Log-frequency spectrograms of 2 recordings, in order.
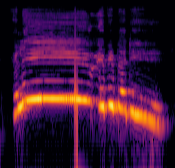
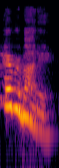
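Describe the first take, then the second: First: Much higher, sing-song hello; high squeaky greeting. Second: Said in the usual way. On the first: Retold or imitated. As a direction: pitch the hello way up like a cartoon. Reading a viewer greeting twice.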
